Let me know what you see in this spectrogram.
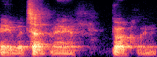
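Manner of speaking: very low, bass-deep delivery. Imitating a fellow inmate who sounds like Billy Dee Williams: deep voice. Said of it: "Real deep voice. Sounds like Billy D Williams".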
